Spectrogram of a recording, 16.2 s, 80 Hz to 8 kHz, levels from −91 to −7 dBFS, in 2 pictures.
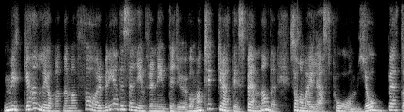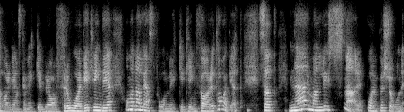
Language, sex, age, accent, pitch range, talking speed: Swedish, female, 30-49, native, 165-220 Hz, 190 wpm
